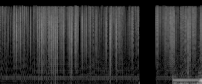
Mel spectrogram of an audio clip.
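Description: Digital glitch static sound effect over intro music: a crackling hiss with faint held tones underneath, cut by a split second of dead silence about one and a half seconds in.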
